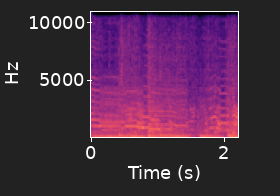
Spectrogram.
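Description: Saxophone blowing a freestyle jazz line: a held note that then bends and slides through wavering runs, over a bass-heavy backing.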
